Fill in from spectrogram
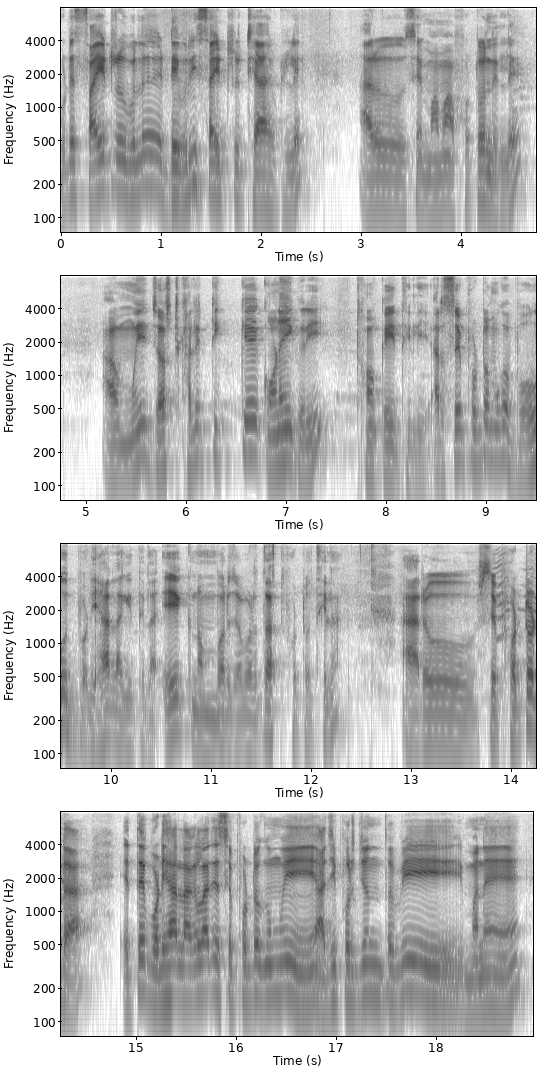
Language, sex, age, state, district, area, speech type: Odia, male, 30-45, Odisha, Nuapada, urban, spontaneous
